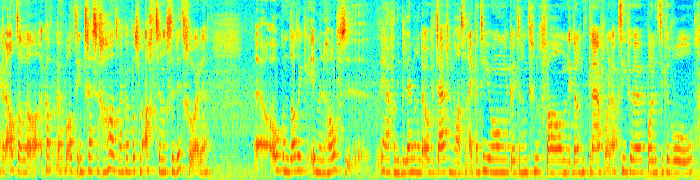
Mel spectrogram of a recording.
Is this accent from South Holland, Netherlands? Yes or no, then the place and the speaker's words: no; Nijmegen, Gelderland, Netherlands; ik kom uit Nijmegen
